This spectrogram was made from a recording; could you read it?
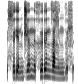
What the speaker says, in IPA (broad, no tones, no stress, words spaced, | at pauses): sʏɾʲand͡ʒɘ nɘxʏ ɾʏ nzaɮɘŋɡʏɬ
